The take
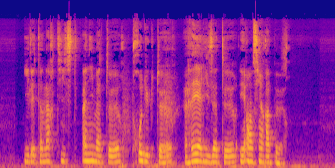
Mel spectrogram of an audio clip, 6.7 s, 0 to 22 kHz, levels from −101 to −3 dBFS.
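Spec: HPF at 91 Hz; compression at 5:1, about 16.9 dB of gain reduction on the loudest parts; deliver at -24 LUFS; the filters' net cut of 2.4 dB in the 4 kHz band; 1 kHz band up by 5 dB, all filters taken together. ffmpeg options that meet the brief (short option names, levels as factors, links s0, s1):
-af "highpass=91,equalizer=f=1000:t=o:g=6.5,equalizer=f=4000:t=o:g=-3.5,acompressor=threshold=0.0316:ratio=5,volume=2.66"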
